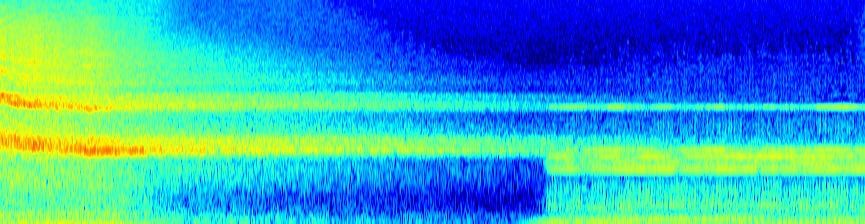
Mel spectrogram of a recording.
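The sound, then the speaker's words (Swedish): A car brakes to a stop on a country road: a loud skidding squeal opens with a high tone sliding slightly downward, then fades over a few seconds before a steady low rumble takes over. “De stannar bilen och Walton kliver ut.”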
